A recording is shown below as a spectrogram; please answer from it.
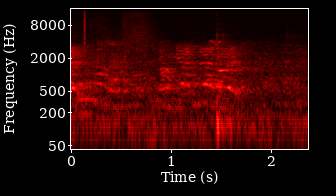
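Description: Voices shouting across an outdoor football pitch, with a single dull thump of a football being kicked about one and a half seconds in.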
